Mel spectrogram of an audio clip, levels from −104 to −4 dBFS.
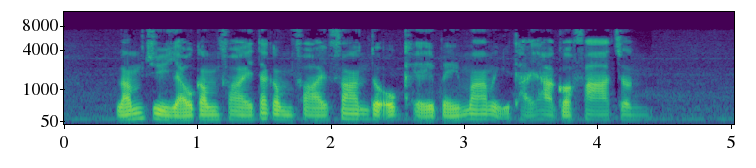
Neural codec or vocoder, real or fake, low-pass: none; real; 7.2 kHz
